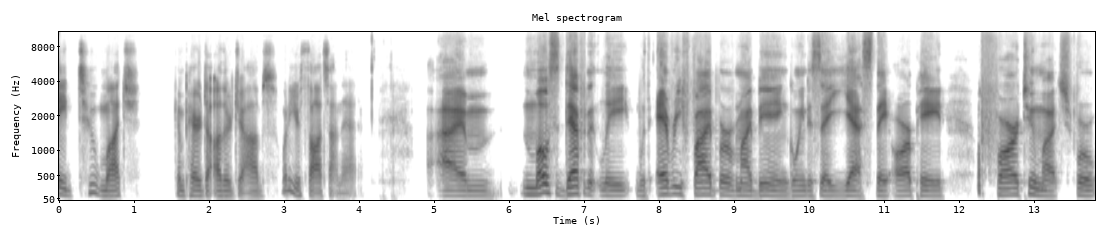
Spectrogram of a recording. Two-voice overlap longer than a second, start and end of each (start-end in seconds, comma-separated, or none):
none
